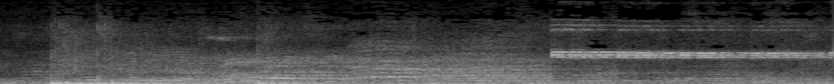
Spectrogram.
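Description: A basketball being dribbled on a gym's wooden floor, echoing in the hall amid players' and spectators' voices. About three quarters of the way in, a referee's whistle blows one long, steady note.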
